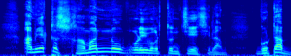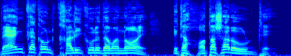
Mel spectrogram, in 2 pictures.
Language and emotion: Bengali, angry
